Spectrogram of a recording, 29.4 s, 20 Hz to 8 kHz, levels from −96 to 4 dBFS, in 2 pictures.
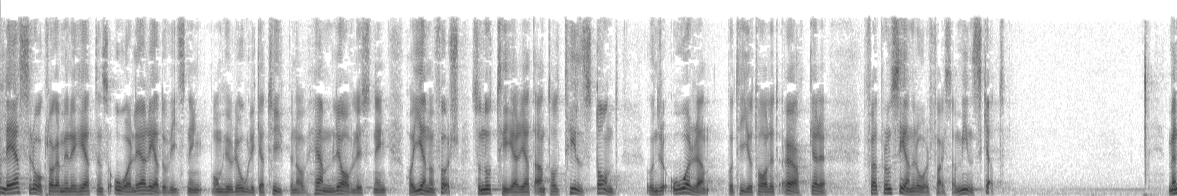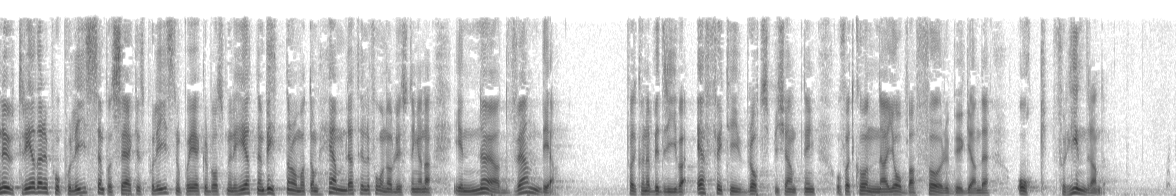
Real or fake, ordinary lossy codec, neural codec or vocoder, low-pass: real; MP3, 48 kbps; none; 7.2 kHz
